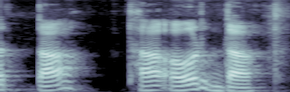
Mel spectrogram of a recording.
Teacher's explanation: जो ता वर्ग होता है ये कौन सी ध्वनियाँ होती हैं? दंत ध्वनियाँ होती हैं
